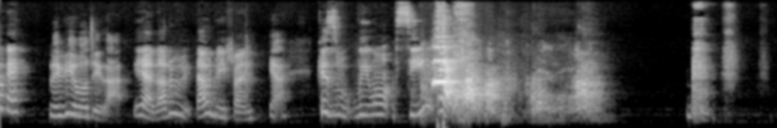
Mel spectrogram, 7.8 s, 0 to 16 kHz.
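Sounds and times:
speech: 0.1 - 6.1, 6.9 - 7.4
dogs barking and snarling while fighting: 4.3 - 6.1.

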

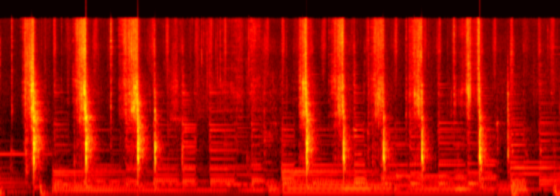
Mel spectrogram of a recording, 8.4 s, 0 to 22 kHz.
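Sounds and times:
faint tonal sound: 0.0 - 8.4
knife slicing a halved onion on a cutting board: 0.4 - 2.6, 4.5 - 7.8.

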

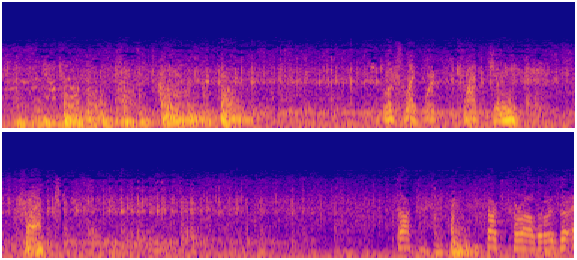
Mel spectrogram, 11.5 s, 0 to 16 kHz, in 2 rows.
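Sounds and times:
dense rough noise: 0.0 - 11.4
heavy dull thuds of a door being forced in inside a burning building: 0.2 - 2.7, 10.0 - 10.6
speech: 3.9 - 6.7, 9.7 - 11.4.

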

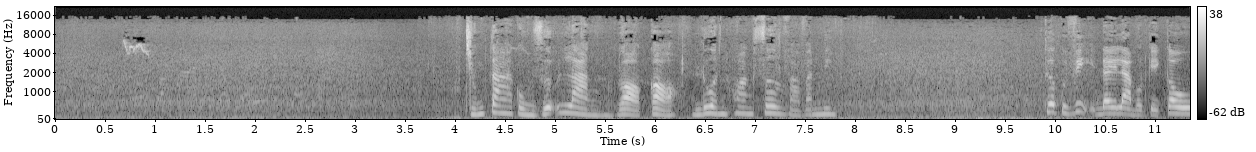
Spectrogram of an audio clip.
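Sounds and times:
seaside surf at Gò Cỏ village: 0.0 - 11.3
seaside wind at Gò Cỏ village: 0.0 - 11.3
speech: 4.2 - 8.0, 9.9 - 11.3.

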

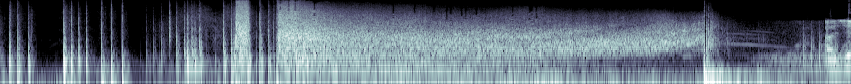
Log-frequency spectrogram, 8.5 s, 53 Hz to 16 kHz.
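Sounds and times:
bombs dropping and exploding during combat in Ramadi, Iraq: 2.0 - 8.2.

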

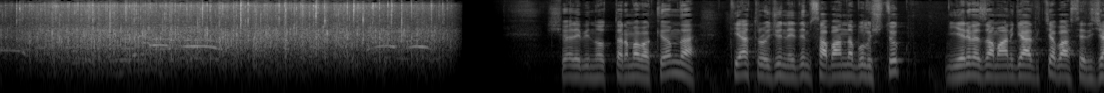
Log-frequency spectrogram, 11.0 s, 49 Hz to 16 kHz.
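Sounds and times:
faint cheers or whistles from audience: 0.0 - 4.6
large audience standing ovation at end of concert in Spain: 0.0 - 4.6
speech: 5.6 - 11.0.

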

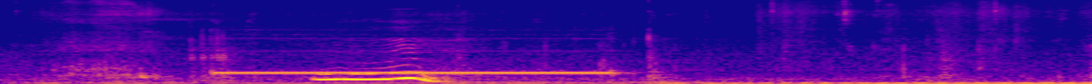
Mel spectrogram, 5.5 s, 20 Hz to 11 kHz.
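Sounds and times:
outgoing phone call ringing tone: 1.0 - 3.2
speech: 1.6 - 2.3.

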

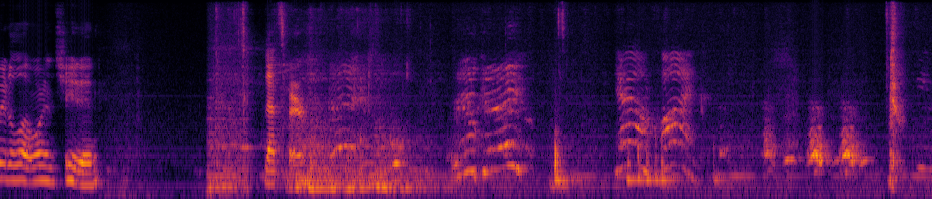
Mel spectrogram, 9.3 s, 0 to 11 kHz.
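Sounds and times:
speech: 0.0 - 1.1, 2.1 - 5.4, 6.2 - 7.0
puppy barking: 7.2 - 8.8.

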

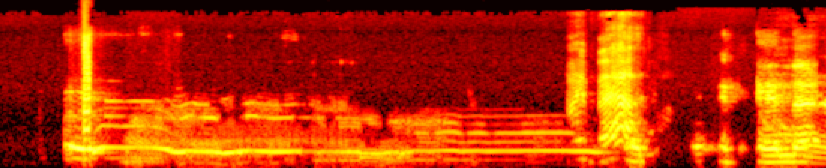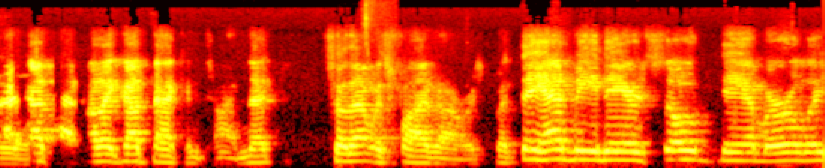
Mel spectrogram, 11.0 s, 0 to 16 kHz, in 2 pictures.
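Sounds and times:
speech: 0.4 - 1.2, 3.9 - 11.0
human voice imitating a dog howling: 0.4 - 4.8.

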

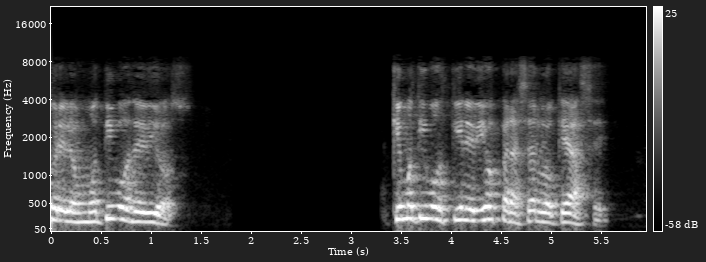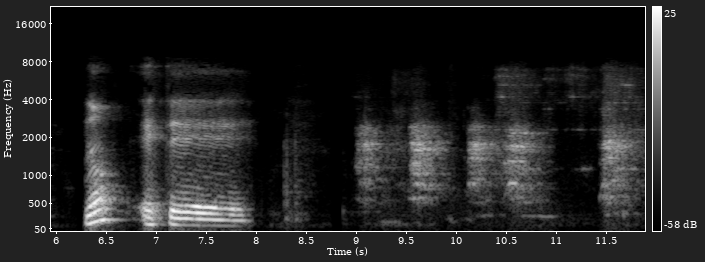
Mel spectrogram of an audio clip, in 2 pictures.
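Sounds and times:
speech: 0.0 - 1.4, 3.4 - 5.6, 6.3 - 8.0
several dogs barking: 9.0 - 11.8.

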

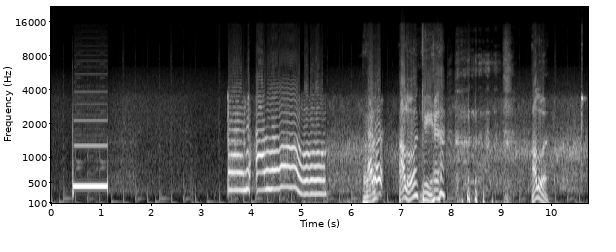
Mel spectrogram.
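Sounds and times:
faint rhythmic background: 0.0 - 10.7
ringback tone of an outgoing phone call being dialed: 0.4 - 1.2
speech: 6.3 - 10.2
laughter: 7.9 - 9.3.

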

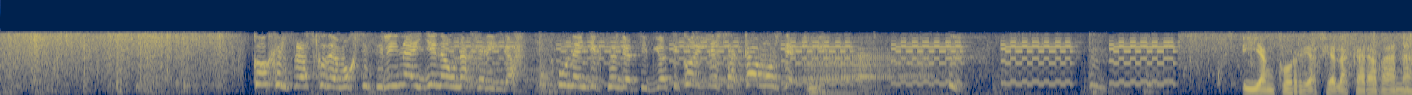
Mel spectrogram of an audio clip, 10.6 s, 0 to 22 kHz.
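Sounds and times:
speech: 2.0 - 7.3, 9.3 - 10.5
telephone ringing inside a caravan: 3.3 - 8.9.

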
